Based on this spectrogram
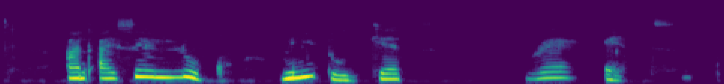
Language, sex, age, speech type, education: Nigerian Pidgin, female, 15-29, spontaneous, tertiary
